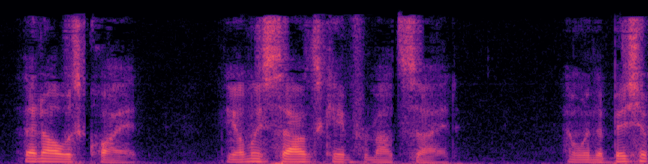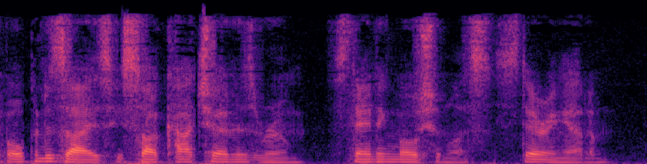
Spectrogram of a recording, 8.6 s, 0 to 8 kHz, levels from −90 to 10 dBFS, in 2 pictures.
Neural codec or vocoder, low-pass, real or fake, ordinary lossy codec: none; 7.2 kHz; real; AAC, 32 kbps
